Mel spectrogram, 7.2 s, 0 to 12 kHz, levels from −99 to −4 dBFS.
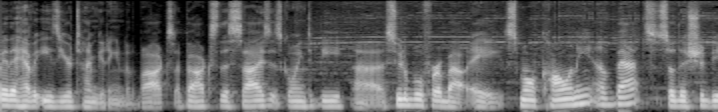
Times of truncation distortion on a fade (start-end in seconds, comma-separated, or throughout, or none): none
